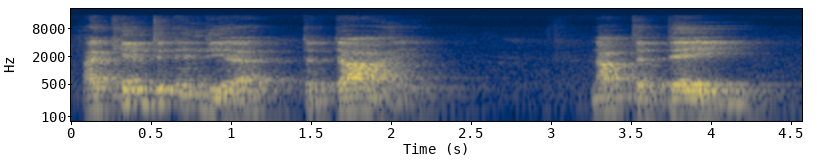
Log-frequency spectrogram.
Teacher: Because Australians don't have A, they have the sound I. A is replaced by I.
